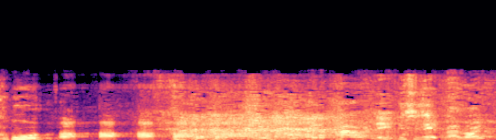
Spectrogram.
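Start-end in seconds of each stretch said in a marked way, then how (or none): 0.1-2.3 slow, drawn-out nervous ooh and ahs; mock nervous noises. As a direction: ham up a jittery suspect. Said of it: "walking along with a moustache going".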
